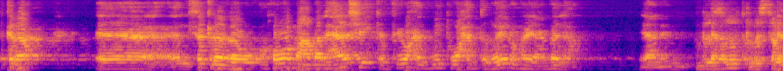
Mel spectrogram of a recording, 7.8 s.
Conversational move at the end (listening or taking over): taking over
